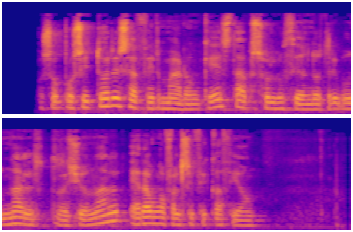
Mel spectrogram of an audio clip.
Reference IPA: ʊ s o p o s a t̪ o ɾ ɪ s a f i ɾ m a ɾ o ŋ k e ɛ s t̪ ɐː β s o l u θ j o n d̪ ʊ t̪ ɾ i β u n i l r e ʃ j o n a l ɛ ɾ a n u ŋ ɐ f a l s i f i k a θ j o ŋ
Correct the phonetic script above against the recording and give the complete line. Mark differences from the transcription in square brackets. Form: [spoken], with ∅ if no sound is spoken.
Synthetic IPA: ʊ s o p o s [i] t̪ o ɾ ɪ s a f i ɾ m a ɾ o ŋ k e ɛ s t̪ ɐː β s o l u θ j o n d̪ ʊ t̪ ɾ i β u n [a] l r e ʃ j o n a l ɛ ɾ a [∅] u ŋ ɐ f a l s i f i k a θ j o ŋ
